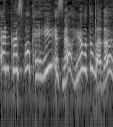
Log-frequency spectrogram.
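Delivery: awful, queenly posh British accent, very high. After saying Australian and British accents differ, trying a bad British accent. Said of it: "I'll do a little bit of it. It's something, something like this".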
